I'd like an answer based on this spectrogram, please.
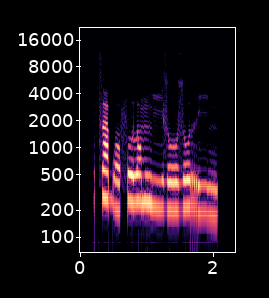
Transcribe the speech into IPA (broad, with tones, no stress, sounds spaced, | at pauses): t͡s a˦ b ɔ˨ f o˦ l ɔ˦ m ŋ iː˨ z oː˨ z o˦ r i˨ ŋ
